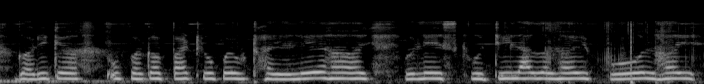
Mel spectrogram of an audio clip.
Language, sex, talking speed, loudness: Bhojpuri, male, 130 wpm, -24 LUFS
